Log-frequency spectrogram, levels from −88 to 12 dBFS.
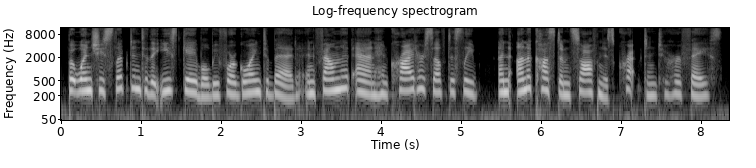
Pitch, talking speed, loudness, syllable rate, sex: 240 Hz, 200 wpm, -20 LUFS, 5.3 syllables/s, female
